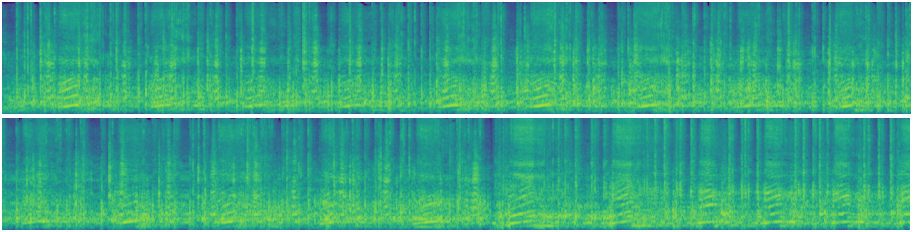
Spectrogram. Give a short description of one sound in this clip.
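A sports car engine revs hard and loud.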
